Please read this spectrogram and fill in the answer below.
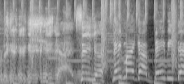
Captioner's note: laughing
